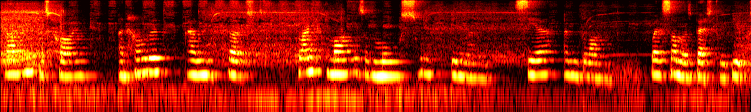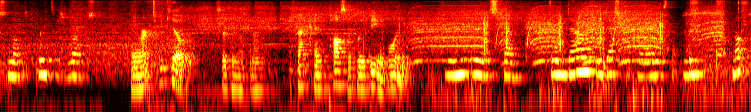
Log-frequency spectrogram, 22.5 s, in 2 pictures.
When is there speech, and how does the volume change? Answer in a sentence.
You can hear the speech from 0.0 to 22.4 s, at a steady volume.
